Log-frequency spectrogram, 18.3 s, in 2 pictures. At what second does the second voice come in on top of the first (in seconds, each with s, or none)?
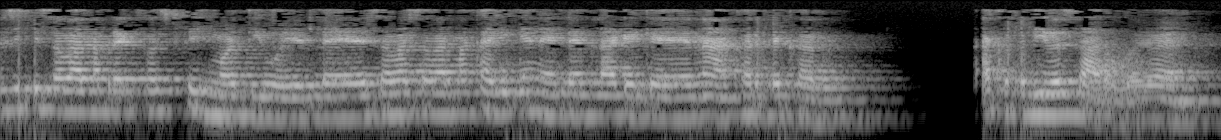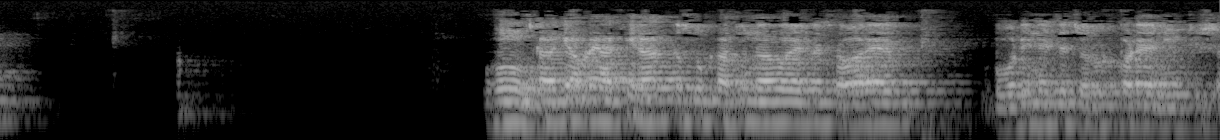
none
